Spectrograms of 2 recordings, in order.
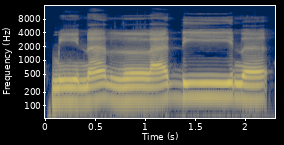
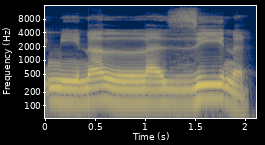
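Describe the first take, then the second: First: The consonant before -ina is a plain d. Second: The consonant before -ina is a buzzing z. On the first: "jangan sampai kayak huruf dal" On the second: "Dibacanya jangan jadi minallazina ... bukan zai"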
